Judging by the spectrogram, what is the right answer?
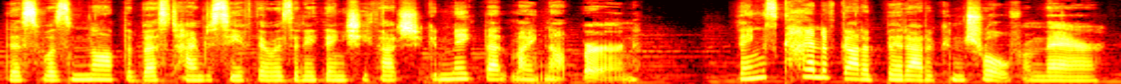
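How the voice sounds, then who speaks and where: A woman reading a fan story aloud as narrator, with steady storytelling narration. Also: fairly low pitch, normal speed, faint music behind. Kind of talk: fanfic audiobook reading.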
